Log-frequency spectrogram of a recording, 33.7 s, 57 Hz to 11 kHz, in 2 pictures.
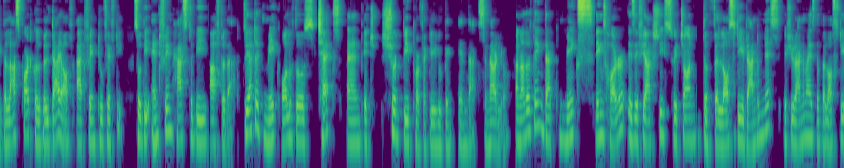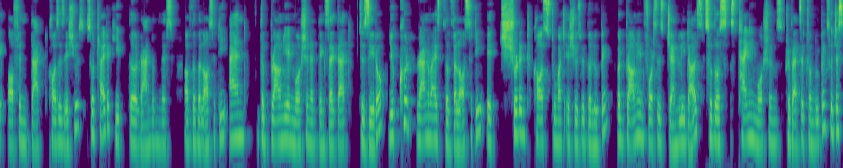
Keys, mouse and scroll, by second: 11.1 click, 11.9-13.4 scroll down 11, 20.5 scroll down 2, 21.2-21.8 scroll down 2, 21.9 click.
